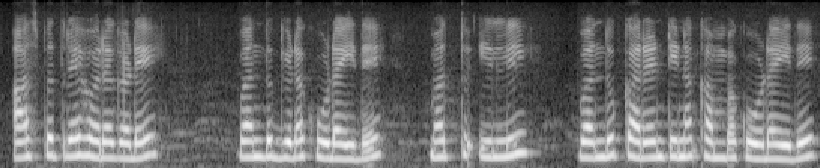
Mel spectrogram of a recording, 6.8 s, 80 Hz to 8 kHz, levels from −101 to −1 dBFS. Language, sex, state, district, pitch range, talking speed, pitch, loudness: Kannada, female, Karnataka, Bidar, 270-290 Hz, 115 wpm, 280 Hz, -14 LUFS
